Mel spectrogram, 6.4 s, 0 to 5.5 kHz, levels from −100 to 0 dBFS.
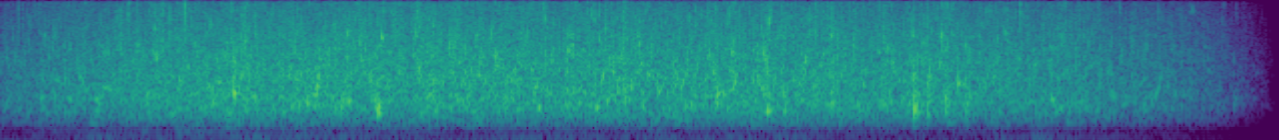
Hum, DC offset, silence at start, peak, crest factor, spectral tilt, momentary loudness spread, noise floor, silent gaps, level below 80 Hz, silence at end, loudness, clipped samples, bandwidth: none; under 0.1%; 0 s; -10 dBFS; 20 dB; -0.5 dB/octave; 11 LU; -53 dBFS; none; -78 dBFS; 0.3 s; -29 LUFS; under 0.1%; 5.4 kHz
